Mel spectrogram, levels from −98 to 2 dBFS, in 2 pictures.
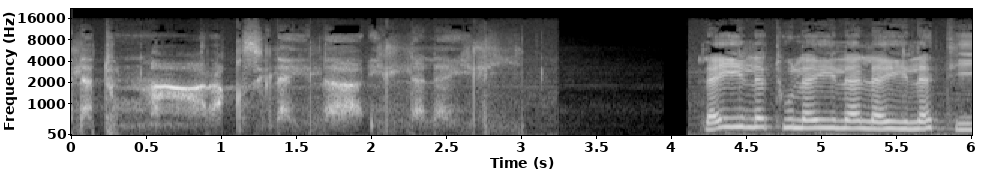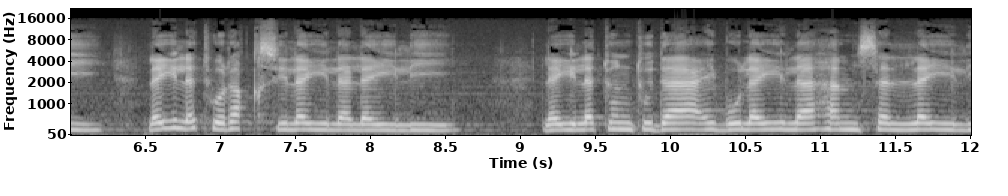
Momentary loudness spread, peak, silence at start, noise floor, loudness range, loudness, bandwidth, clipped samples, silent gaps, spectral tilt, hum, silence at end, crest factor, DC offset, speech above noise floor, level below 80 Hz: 13 LU; 0 dBFS; 0 s; -71 dBFS; 5 LU; -16 LUFS; 15.5 kHz; under 0.1%; 3.95-4.10 s; -2.5 dB/octave; none; 0 s; 18 dB; under 0.1%; 54 dB; -54 dBFS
